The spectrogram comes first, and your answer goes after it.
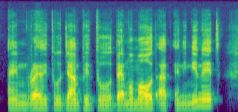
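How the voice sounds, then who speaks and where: The sound is dry and close with no echo as a man speaks at medium pitch. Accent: Spanish. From Chile. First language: Spanish. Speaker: tech advocate presenter. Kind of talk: tech talk presentation. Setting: online video meetup.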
